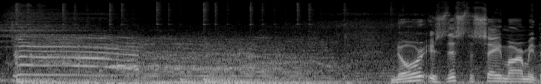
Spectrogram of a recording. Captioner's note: soldiers screaming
